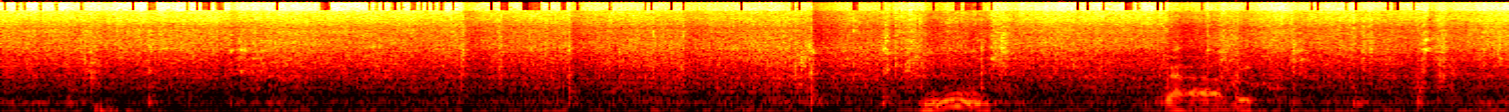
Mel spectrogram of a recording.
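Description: Adobo being stirred and fried in a pan: a constant loud sizzle with scraping stirs and clinks of a utensil against the pan, and a brief spoken word over it.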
